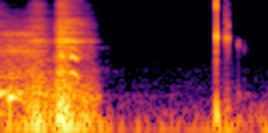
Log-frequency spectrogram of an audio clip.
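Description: A faint breathy exhale, like a sigh, then silence broken by a single short, sharp click about a second and a half in.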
